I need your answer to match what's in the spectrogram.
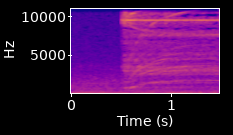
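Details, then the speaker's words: Brushless motor on a modified I2C ESC based on a Turnigy 18A Plush with patched firmware, commanded at a 1 Hz I2C update rate, so start-up is delayed. Quiet briefly, then a sudden high, steady whine. Normal spin-up. "maybe you noticed also that it was taking some time until the engine was starting it's because of the updating speed updating frequency"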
